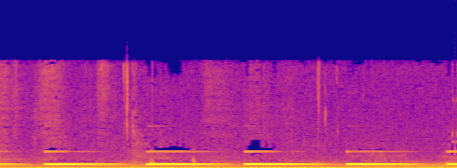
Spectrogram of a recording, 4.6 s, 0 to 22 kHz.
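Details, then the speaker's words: 2023 Hyundai Santa Fe after replacing a failed rear parking sensor: clean mid-pitched beeps about once a second while reversing toward a car; centre and both side sensors triggering normally, no error. "Center is working and the two sides are working. All working as they should, all flagging up."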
